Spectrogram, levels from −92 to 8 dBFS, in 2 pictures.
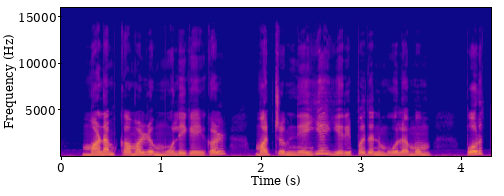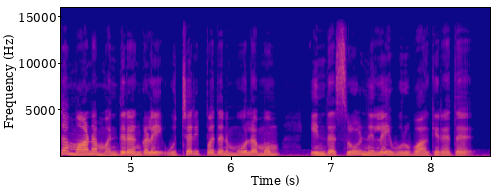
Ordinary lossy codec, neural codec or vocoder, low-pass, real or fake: none; vocoder, 48 kHz, 128 mel bands, Vocos; 14.4 kHz; fake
